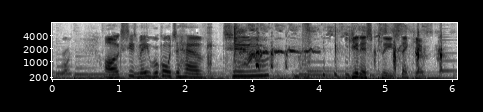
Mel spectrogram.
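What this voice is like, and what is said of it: Put-on proper British accent. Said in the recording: “Are you gonna have a British accent too? ... We're going proper British, not Cockney.”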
